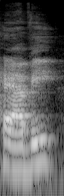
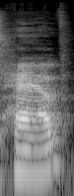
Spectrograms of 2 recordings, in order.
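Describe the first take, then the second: First: The final E is sounded, adding a second syllable. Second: The final E is silent, leaving one syllable. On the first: The speaker calls it wrong. "It's not havey" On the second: The speaker calls it right. "It's have"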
